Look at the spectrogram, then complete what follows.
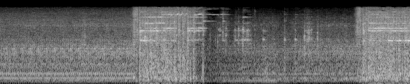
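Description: Pneumatic jackhammer breaking concrete in two loud bursts, the first about a second and a half in and lasting about half a second, the second starting about three and a half seconds in. Between and before the bursts, an engine runs steadily underneath.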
